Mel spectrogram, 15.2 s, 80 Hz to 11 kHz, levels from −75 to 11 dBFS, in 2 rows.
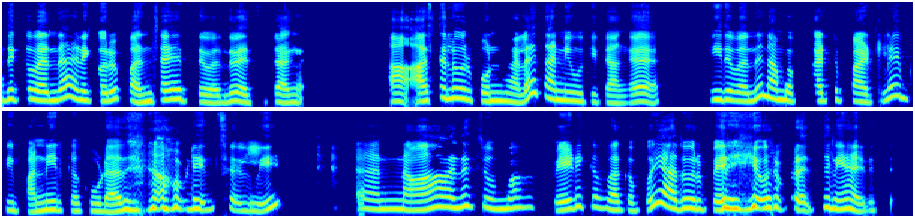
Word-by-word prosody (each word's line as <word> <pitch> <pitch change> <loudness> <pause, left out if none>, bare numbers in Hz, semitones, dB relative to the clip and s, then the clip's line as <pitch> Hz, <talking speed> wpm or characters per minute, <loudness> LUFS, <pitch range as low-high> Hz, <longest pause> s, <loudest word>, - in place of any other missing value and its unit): அதுக்கு 265 +2 -2
வந்து 230 +3 +2
அன்னைக்கு 235 -4 +1
ஒரு 235 - +3 0.2
பஞ்சாயத்து 215 +2 0
வந்து 185 +5 -2
வச்சுட்டாங்க. 190 0 -2 0.8
அ - - +4 0.2
"அசலூர் 285 +2 0
பொண்ணு 220 +1 0
மேல 190 - 0 0.2
தண்ணி 245 -4 +2
ஊத்திட்டாங்க. 185 -3 -5 0.7
இது 250 0 +1
வந்து 220 +8 -1
நம்ம 245 -5 +2 0.2
கட்டுப்பாட்ல 220 - -1
இப்டி 220 -6 -8
பண்ணியிருக்க 205 +1 -2
கூடாது!" 190 +3 +1 0.3
அப்டின்னு 250 -3 -1
சொல்லி. 200 +3 -2 1.1
நான் 230 +8 +4
வந்து 285 +3 +2
சும்மா 255 -1 -1 0.4
வேடிக்கை 285 +7 +1
பார்க்க 215 -2 -3
போய் 400 - +2
அது 250 - 0
ஒரு 240 - -3
பெரிய 255 +2 +6
ஒரு 285 +2 +2
பிரச்சனையா 250 +5 +1
ஆகிடுச்சு. 210 - -12
230 Hz, 135 wpm, -23 LUFS, 205-260 Hz, 1.1 s, பெரிய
